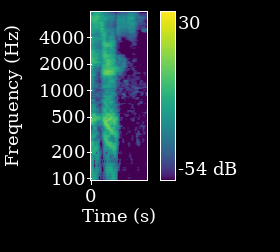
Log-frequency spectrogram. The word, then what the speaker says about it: Quaestors: I actually know how to pronounce Quaestors from role playing as a kid. Quaestors.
